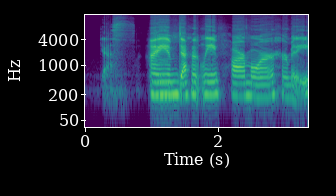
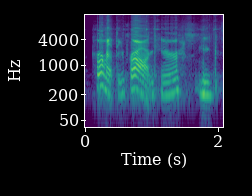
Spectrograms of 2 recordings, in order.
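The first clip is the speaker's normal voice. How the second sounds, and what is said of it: Poor Kermit the Frog voice. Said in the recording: “That was not a good impersonation.”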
